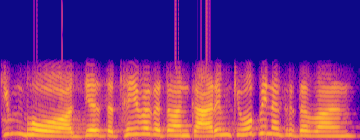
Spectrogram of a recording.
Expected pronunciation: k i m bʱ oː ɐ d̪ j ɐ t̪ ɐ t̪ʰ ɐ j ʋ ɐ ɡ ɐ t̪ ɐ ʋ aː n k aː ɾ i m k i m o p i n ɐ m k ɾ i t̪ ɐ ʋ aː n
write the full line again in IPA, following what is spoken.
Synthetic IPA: k i m bʱ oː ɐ d̪ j ɐ t̪ ɐ t̪ʰ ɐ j ʋ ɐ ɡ ɐ t̪ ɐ ʋ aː n k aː ɾ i m k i m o p i n ɐ k ɾ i t̪ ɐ ʋ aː n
